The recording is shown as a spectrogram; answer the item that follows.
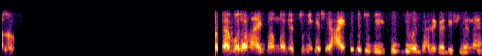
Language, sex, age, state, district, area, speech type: Marathi, male, 30-45, Maharashtra, Raigad, rural, conversation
